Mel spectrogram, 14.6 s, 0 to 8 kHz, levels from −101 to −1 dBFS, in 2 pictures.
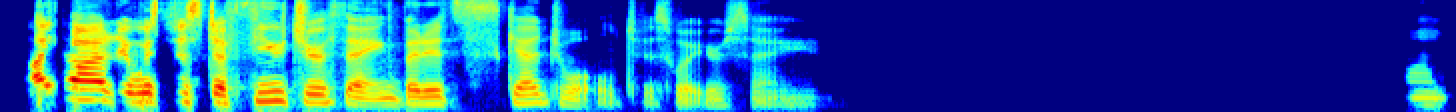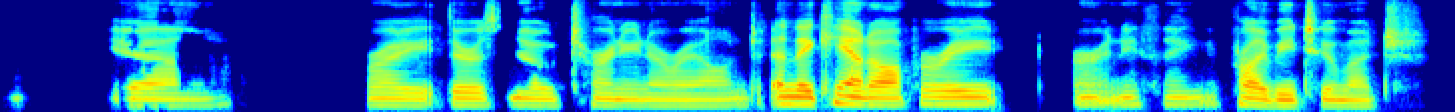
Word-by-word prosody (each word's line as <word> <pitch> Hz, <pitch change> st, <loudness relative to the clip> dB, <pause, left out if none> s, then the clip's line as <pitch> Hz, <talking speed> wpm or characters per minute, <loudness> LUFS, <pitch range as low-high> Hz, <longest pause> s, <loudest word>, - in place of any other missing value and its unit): I -, -, +9 dB
thought 240 Hz, -2 st, +11 dB
it 195 Hz, -, +3 dB
was 195 Hz, 0 st, +5 dB
just 195 Hz, -2 st, 0 dB
a 175 Hz, -, +7 dB
future 185 Hz, -3 st, 0 dB
thing, 135 Hz, -7 st, -3 dB
but 150 Hz, +2 st, -1 dB
it's 155 Hz, 0 st, -3 dB
scheduled, 170 Hz, -6 st, -9 dB
is -, -, -18 dB
what -, -, -15 dB
you're -, -, -20 dB
saying. -, -, -21 dB, 3.0 s
Uh-huh. 140 Hz, -1 st, -19 dB, 0.6 s
Yeah. 125 Hz, -1 st, -11 dB, 0.9 s
Right, 135 Hz, -2 st, -12 dB
there's 135 Hz, 0 st, -10 dB
no 130 Hz, -2 st, -12 dB
turning 125 Hz, -2 st, -12 dB
around, 120 Hz, +1 st, -15 dB
and 155 Hz, -, -5 dB
they 150 Hz, -1 st, -1 dB
can't 155 Hz, -2 st, -3 dB
operate, 150 Hz, +1 st, -7 dB, 0.4 s
or 75 Hz, -, -11 dB
anything? 145 Hz, -, -16 dB
It'd -, -, -25 dB
probably 135 Hz, -4 st, -5 dB
be 120 Hz, 0 st, -8 dB
too 120 Hz, +1 st, -7 dB
much. 115 Hz, 0 st, -14 dB
140 Hz, 135 wpm, -23 LUFS, 125-155 Hz, 3.0 s, thought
